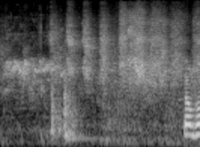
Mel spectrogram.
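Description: Budgerigars chattering, a steady stream of short, high chirps and twitters.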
